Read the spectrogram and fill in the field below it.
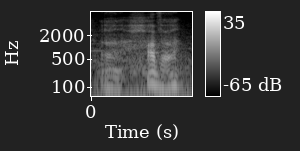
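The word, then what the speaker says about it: חוה: We say Eve, but in Hebrew, in modern Hebrew, they would say Hava, right?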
